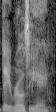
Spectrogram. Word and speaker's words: Desrosiers: Desrosiers. It's a French pronunciation.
